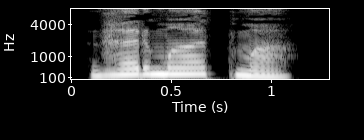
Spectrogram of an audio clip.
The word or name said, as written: ಧರ್ಮಾತ್ಮ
